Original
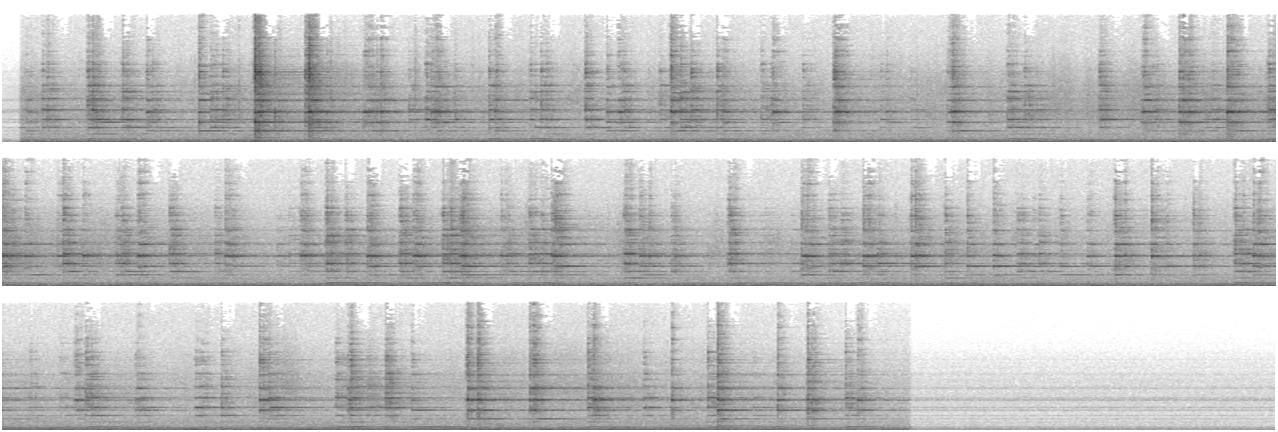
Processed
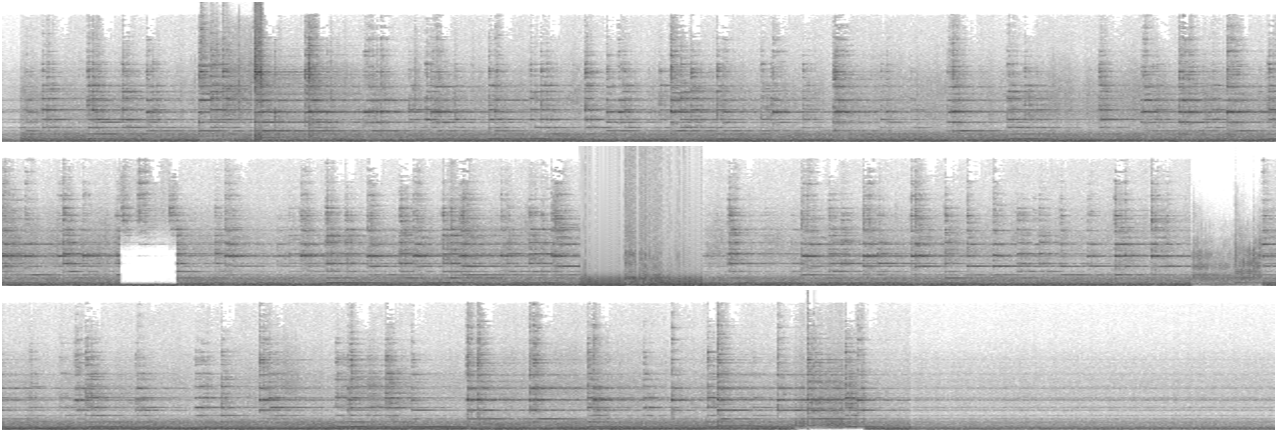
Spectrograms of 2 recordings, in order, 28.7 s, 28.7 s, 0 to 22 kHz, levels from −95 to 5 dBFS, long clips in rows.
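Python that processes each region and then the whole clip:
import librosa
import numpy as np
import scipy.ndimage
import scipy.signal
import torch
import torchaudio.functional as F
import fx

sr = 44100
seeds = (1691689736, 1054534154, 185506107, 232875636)

y = fx.chain(x, sr, fx.peak_eq(hz=15000.0, db=15.0, octaves=1.6),
    fx.tube_stage(drive_db=8.0, bias=0.7), at=(1.49, 1.96))
y = fx.chain(y, sr, fx.cheby2_bandstop(low_hz=950.0, high_hz=3000.0, order=4, stop_db=80),
    fx.fixed_phaser(hz=2200.0, stages=4),
    fx.env_flatten(amount_pct=50), at=(10.44, 10.87))
y = fx.chain(y, sr, fx.bass_treble(bass_db=7, treble_db=-10),
    fx.schmitt(flips_db=-38.0),
    fx.doppler_dist(depth_ms=0.24), at=(13.89, 14.82))
y = fx.chain(y, sr, fx.bandpass_q(hz=1800.0, q=1.4),
    fx.doppler_dist(depth_ms=0.22), at=(18.47, 19.01))
y = fx.chain(y, sr, fx.highpass(hz=680.0, slope=24),
    fx.clip_hard(threshold_db=-19.0),
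    fx.env_flatten(amount_pct=70), at=(25.05, 25.58))
y = scipy.signal.sosfilt(scipy.signal.ellip(4, 1.0, 40, 170.0, 'highpass', fs=sr, output='sos'), y)
y = fx.high_shelf_res(y, sr, hz=1700.0, db=-9.5, q=1.5)
y = fx.env_flatten(y, sr, amount_pct=50)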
